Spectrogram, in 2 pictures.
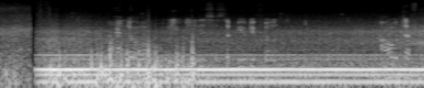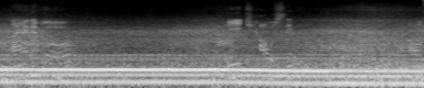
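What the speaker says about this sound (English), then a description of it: "Boat is going there." A boat motoring by on the water in Nanaimo, British Columbia, a steady loud engine drone with strong low harmonics running through the whole stretch, with people talking over it.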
